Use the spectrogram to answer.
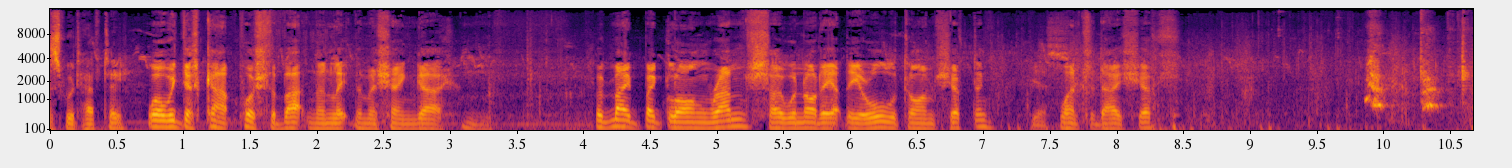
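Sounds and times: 
speech: 0.0 - 3.5, 4.1 - 8.6
low outdoor noise: 0.0 - 10.6
Jack Russell terrier barking: 9.8 - 10.6.

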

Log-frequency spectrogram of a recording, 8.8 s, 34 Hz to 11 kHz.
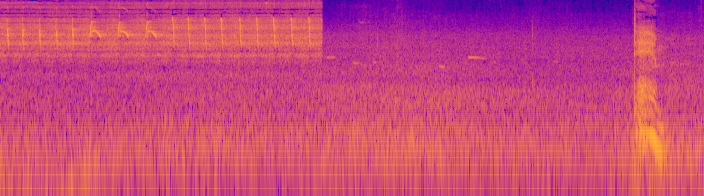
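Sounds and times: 
recording of robin call played near a trap baited with mealworms: 0.0 - 4.6
quiet outdoor ambience: 0.0 - 8.7.

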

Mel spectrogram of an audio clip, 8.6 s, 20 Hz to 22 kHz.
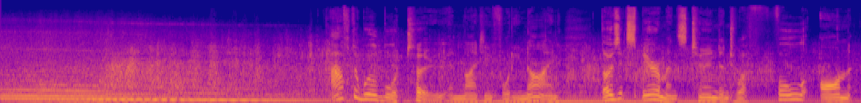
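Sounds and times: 
propeller aircraft flying overhead: 0.0 - 8.6
speech: 3.3 - 8.6.

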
